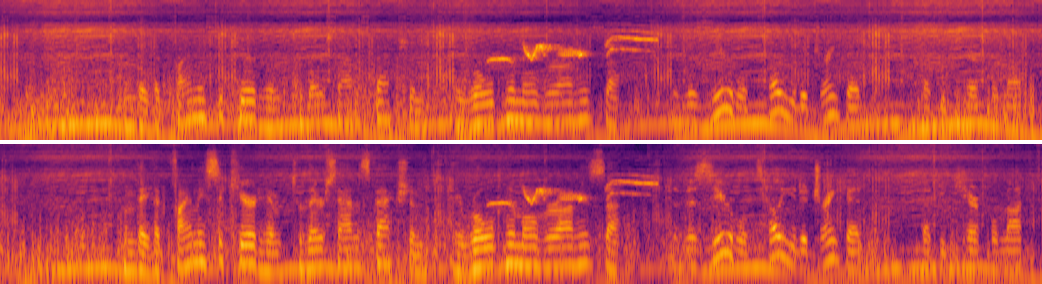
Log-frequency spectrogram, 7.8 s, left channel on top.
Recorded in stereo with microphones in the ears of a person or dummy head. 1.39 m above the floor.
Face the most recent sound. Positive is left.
turn(degrees=-65)  # may be behind; listen again after turning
